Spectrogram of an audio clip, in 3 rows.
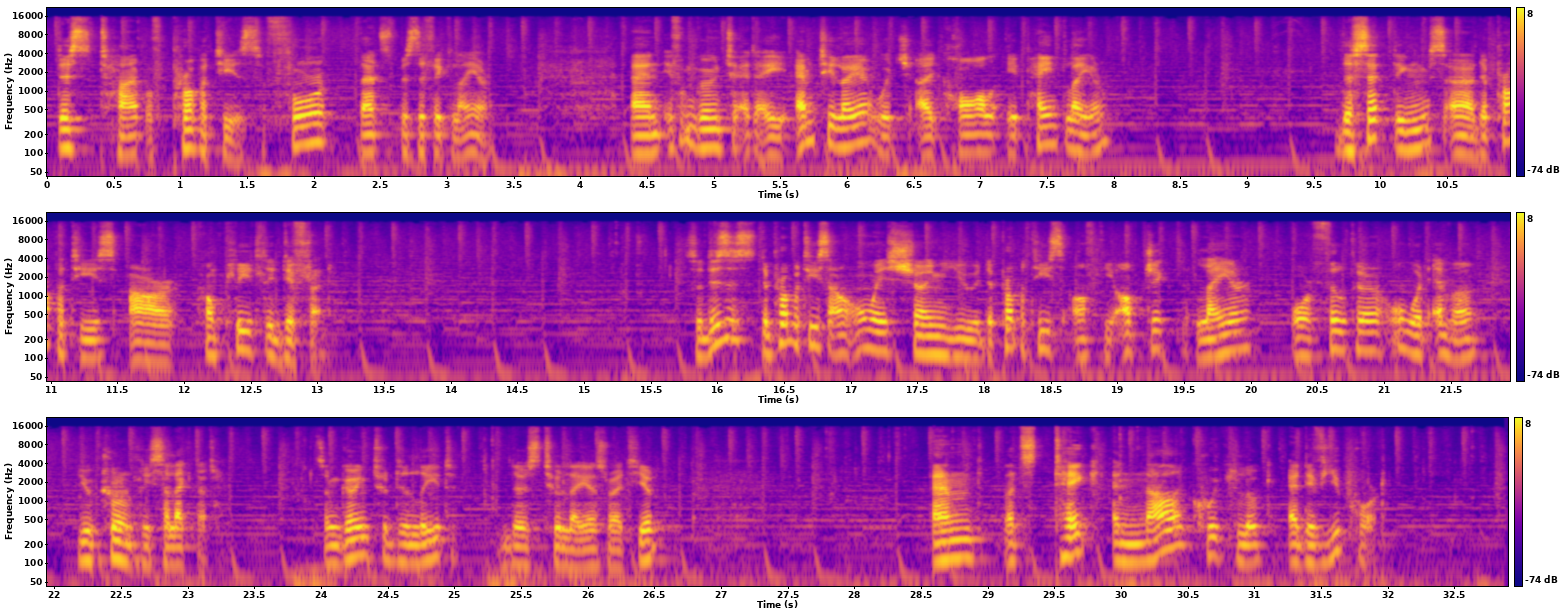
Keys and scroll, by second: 23.8 Delete, 25.4 Delete.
